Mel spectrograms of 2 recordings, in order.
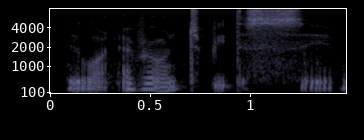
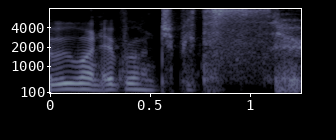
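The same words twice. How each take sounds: First: Fast, breathy whispered repeat. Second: Said in the usual way. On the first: Shown as a demonstration. Streamer whispers to the beads lining up, whispering. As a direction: whisper it like a creepy secret.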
